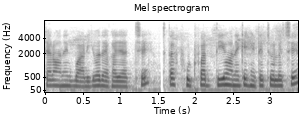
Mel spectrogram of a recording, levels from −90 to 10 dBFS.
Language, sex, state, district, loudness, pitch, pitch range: Bengali, female, West Bengal, Jhargram, -31 LUFS, 190 Hz, 185-215 Hz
